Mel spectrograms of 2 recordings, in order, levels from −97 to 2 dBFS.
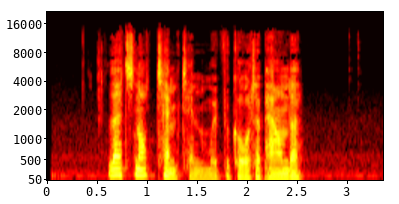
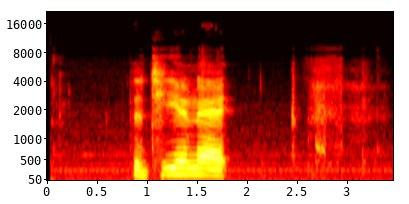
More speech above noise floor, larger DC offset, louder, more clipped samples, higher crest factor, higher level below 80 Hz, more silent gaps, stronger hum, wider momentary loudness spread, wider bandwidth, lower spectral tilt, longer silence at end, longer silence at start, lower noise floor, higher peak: about the same, 41 dB vs 41 dB; neither; second, -20 LUFS vs -15 LUFS; neither; about the same, 22 dB vs 18 dB; first, -48 dBFS vs -56 dBFS; neither; second, none vs 60 Hz at -50 dBFS; second, 12 LU vs 26 LU; first, 14 kHz vs 7.8 kHz; second, -4.5 dB/octave vs -6.5 dB/octave; first, 0.85 s vs 0.7 s; second, 0.6 s vs 0.85 s; first, -60 dBFS vs -54 dBFS; about the same, 0 dBFS vs 0 dBFS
